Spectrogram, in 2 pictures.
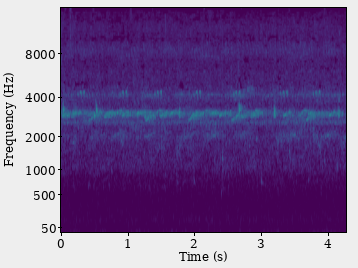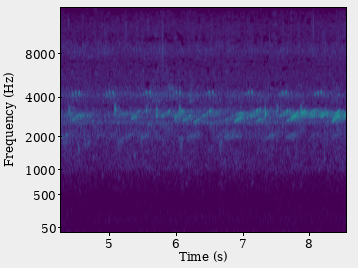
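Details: A lakeside frog chorus: many callers merge into a continuous high-pitched trill with scattered rapid pulses. One higher whistled note stands out briefly near the end.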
